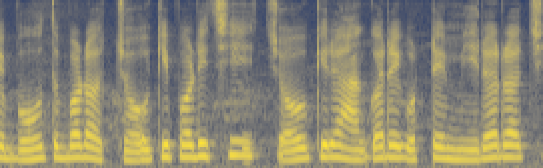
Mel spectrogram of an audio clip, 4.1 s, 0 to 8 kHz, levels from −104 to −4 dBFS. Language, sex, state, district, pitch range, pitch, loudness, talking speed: Odia, female, Odisha, Khordha, 175-210 Hz, 195 Hz, -15 LUFS, 130 wpm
